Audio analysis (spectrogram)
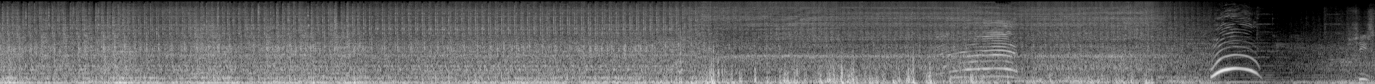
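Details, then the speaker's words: Toyota Land Cruiser FJ60 barn find, cold weather, after new carburetor and fuel pump, burning off Sea Foam and smoking: catches and settles into a lumpy, uneven idle with surging and misses; rough running after start, cause not pinned down. "Just like that, she's running. She's burning off the sea foam that we put in the motor, trying to clear her out. She actually sounds pretty good though."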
